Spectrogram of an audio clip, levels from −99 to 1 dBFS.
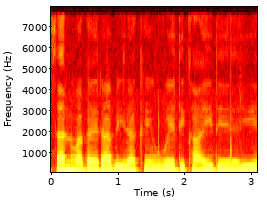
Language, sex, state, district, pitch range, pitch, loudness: Hindi, female, Jharkhand, Palamu, 185-195 Hz, 190 Hz, -14 LUFS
